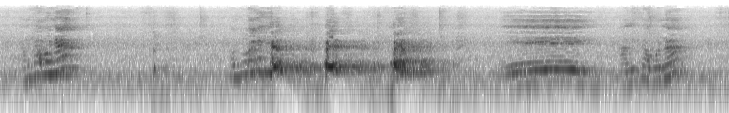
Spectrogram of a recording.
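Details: Golden Retriever Anna begging her owner for an apple, giving a drawn-out arching whine with layered harmonics near the end, mixed with a few short yelps and frequent human speech.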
